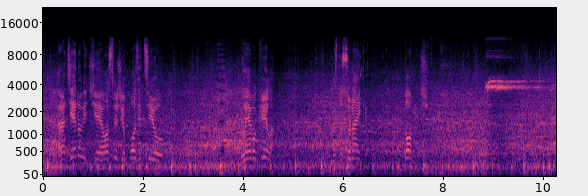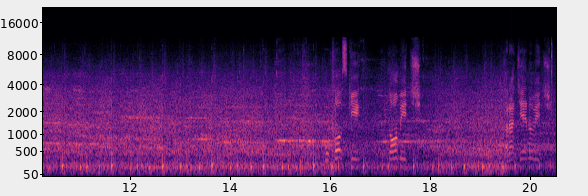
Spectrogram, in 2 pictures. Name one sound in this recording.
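A large crowd cheers and chants throughout, echoing in a big indoor hall.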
